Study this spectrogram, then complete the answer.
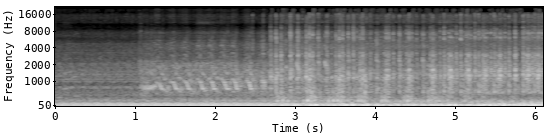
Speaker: If it starts running, let off the starter and just mat it to the wood. Give her. Let it run on the starter a little bit, but once you hear it start taking. Oh, come on, baby, start.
